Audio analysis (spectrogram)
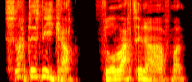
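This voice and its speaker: A scruffy, menacing ex-con played by a male storyteller rants and boasts in sweary slang. The voice is rough and husky, pushed higher than the reader's own, with slow, drawn-out delivery. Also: sing-song, fairly bright tone, exaggerated voice. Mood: gloating. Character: scruffy stumpy ex-con man, raging, boastful, menacing lout.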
